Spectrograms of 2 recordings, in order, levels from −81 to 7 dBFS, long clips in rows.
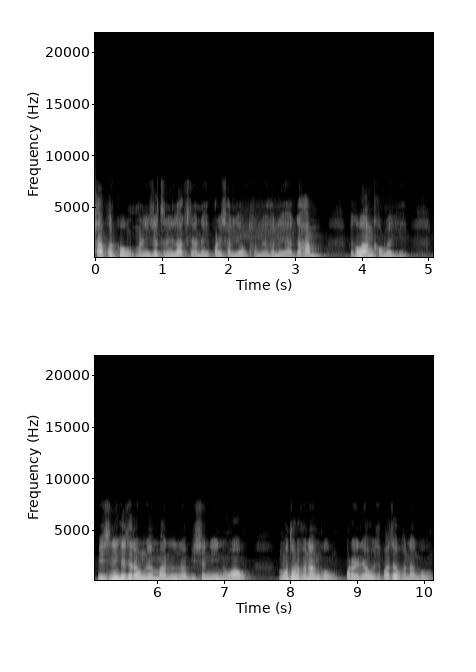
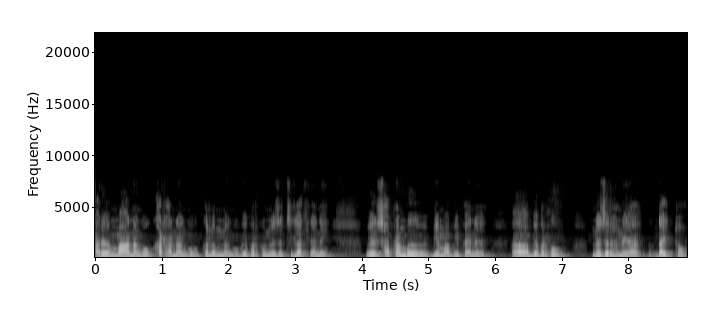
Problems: none marked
